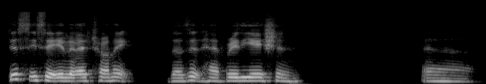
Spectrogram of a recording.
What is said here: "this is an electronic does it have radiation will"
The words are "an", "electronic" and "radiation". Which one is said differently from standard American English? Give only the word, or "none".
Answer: an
